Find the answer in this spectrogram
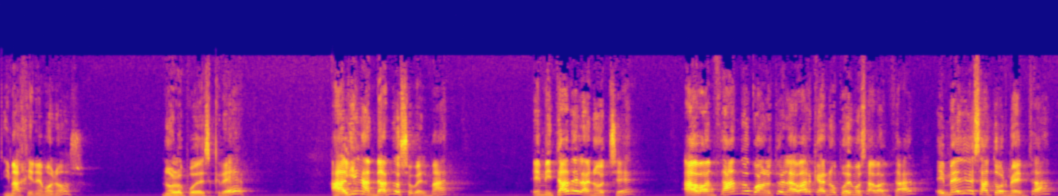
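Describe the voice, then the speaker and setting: A man preaching a sermon, expressive, using rhetorical questions and shifting pace for emphasis. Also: high-pitched, measured pace, pauses often.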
